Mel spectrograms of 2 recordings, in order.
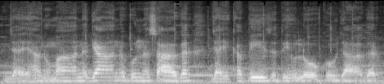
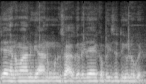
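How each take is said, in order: First: It is recited slowly and calmly. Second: It is recited quickly and hurriedly.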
